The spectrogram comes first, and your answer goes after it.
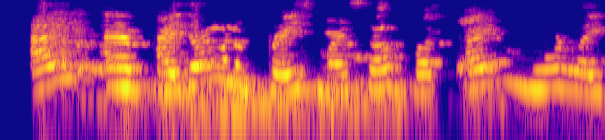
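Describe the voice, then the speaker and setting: The speaker keeps a moderate pace, with a slight Korean accent. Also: woman. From Azerbaijan. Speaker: expat interviewee. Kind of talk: interview. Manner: hesitant, many fillers.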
